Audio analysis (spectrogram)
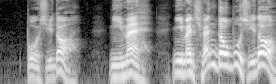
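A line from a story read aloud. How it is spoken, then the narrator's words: Loud frantic shouting. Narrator (Chinese): 他 大声的喊道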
